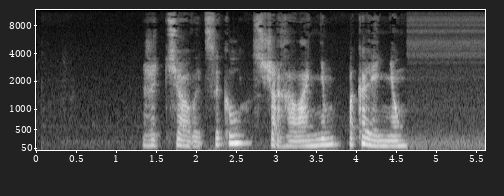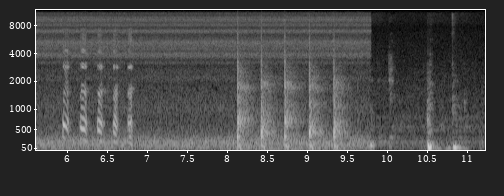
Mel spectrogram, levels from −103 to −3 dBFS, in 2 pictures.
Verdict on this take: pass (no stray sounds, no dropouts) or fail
fail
